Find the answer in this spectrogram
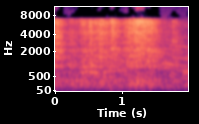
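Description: Crowd noise: many voices talking and calling out at once, loud and indistinct.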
